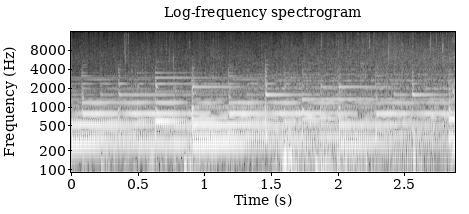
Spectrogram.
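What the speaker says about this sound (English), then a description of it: "Another dose of invigorating Welsh rain." Steady rain pattering on muddy fields at a Roman legion fort site in Caerleon, Wales, a continuous close wash of drops with sustained tonal hum running underneath.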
